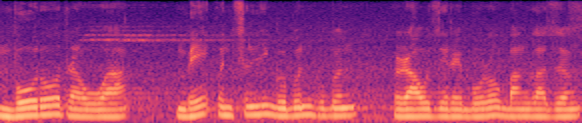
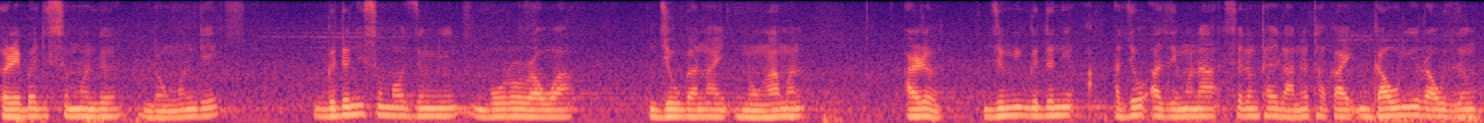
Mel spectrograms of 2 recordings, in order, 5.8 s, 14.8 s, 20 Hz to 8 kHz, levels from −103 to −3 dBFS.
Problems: none marked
